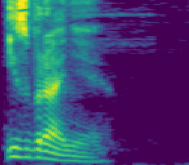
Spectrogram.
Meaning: 1. election (choice of a leader or representatives) 2. selection
- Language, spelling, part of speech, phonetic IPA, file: Russian, избрание, noun, [ɪzˈbranʲɪje], Ru-избрание.ogg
